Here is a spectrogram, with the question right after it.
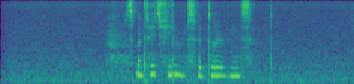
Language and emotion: Russian, neutral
